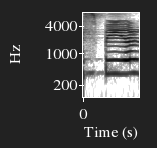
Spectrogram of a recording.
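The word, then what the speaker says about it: spare: आर ए आर ए रेयर एस सी ए आर ए स्केयर स्केयर स्केयर स याद आया sound S पी ए आर ई स्पेयर नहीं स्पेयर स्पेयर एस क्यू यू ए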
